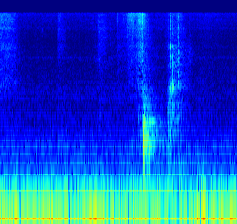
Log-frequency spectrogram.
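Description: Tarot cards being slid and laid down on a wooden tabletop, with two quick card slaps about a second and a half in, over a steady low hum.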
